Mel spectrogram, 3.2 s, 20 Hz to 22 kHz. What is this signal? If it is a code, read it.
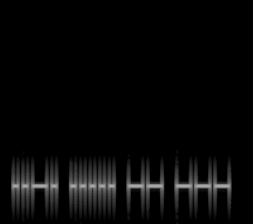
Morse code, heard as a keyed tone, about 20 wpm, 700 Hz. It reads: F5MO
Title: DXCC-100 Call Signs - 4 Characters - Repeated 2x - 20wpm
